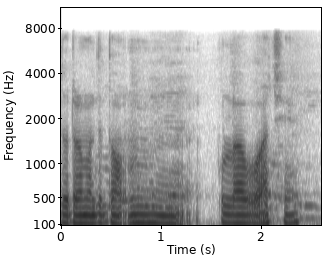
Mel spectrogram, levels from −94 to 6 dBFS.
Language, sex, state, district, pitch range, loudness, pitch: Bengali, male, Tripura, Unakoti, 115-120 Hz, -18 LUFS, 120 Hz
